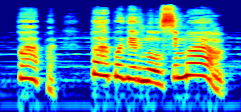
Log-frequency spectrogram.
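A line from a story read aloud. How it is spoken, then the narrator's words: Girl's sudden shout. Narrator (Russian): Вдруг закричала девочка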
